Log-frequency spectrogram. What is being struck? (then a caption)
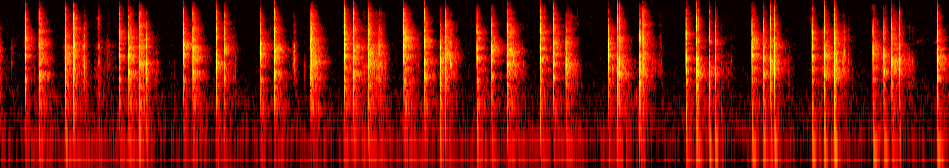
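Small cardboard box. Long pink nails tap and scratch the surface of a small, hollow printed cardboard product box held in hands close to the mic. Rapid clusters of dry, bright clicks come in quick bursts with short pauses between them. Each click stops almost instantly, with no ringing.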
